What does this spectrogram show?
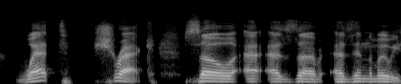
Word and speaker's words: Wettschreck: When we come back, we'll be meeting with Kirk Wettschreck, and we'll make sure I pronounce that again, because he told me that it's called Wettschreck, so as in the movie.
